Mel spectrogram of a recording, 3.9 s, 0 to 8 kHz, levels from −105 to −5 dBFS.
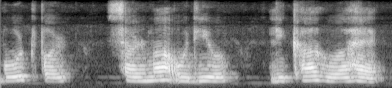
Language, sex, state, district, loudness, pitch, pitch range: Hindi, male, Assam, Sonitpur, -16 LUFS, 125 Hz, 125-130 Hz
